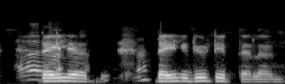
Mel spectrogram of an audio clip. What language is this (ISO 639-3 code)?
kan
